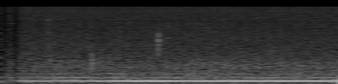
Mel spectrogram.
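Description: Steady low hum, a single unchanging tone with faint overtones, growing louder a little after the first half-second.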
